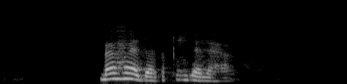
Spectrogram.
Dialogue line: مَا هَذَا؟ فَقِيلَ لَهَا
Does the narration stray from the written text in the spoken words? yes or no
no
